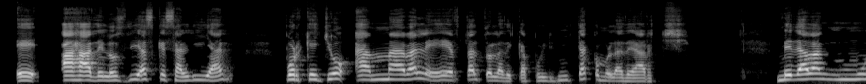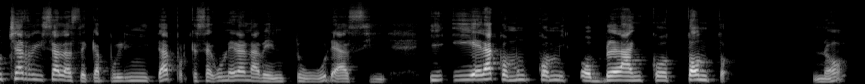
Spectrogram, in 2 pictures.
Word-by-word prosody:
eh - - +3 0.2
Ajá, 205 0 +9
de 190 -1 -1
los 185 0 -1
días 230 +1 0
que 225 - -4
salían, 200 +2 -2 0.5
porque 230 -1 +2
yo 255 +2 0
amaba 230 +3 +2
leer 195 -6 -2
tanto 220 -3 -2
la 165 -2 -2
de 145 - -6
Capulinita 170 - -7
como 190 -8 -7
la 160 -1 -3
de 155 0 -4
Archie. 150 0 -7 0.9
Me 220 +2 +5
daban 245 +2 +6
mucha 240 +3 -2
risa 225 -2 -3
las 185 -3 -3
de 150 - -5
Capulinita 165 +6 -6
porque 165 - -15
según 175 +3 -7
eran 200 -1 -1
aventuras, 140 -3 -6
y 120 -1 -17 0.4
y 200 +1 -9
y 210 +2 -2
era 240 +3 +6
como 215 -1 -3
un 220 0 -10
cómico 200 -4 -2
blanco 190 0 +2
tonto, 210 -1 +4 0.8
¿no?, - - -7
200 Hz, 140 wpm, -21 LUFS, 170-225 Hz, 0.9 s, Ajá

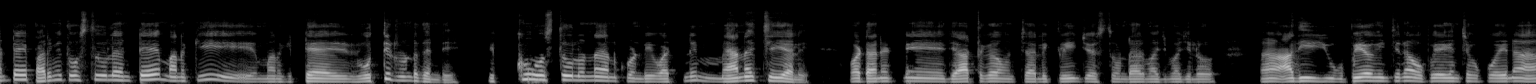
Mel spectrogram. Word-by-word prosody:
అంటే 190 +5 +1 0.2
పరిమిత 185 +8 0
వస్తువులంటే 205 -1 +1 0.2
మనకి, 175 +5 -3 0.6
మనకి 130 -2 -6
టే 145 -1 +6 0.5
ఒత్తిడి 230 - -2
ఉండదండి. 130 -12 -3 0.4
ఎక్కువ 240 +10 -2
వస్తువులున్నాయనుకోండి, 185 -9 0
వాటిని 150 +8 -3 0.3
మేనేజ్ 170 +6 +4
చెయ్యాలి. 135 -10 +3 0.5
వాటన్నిటిని 145 +2 +1 0.4
జాగ్రత్తగా 135 +1 +2
ఉంచాలి. 130 +1 -4
క్లీన్ 140 0 -2
చేస్తూ 130 0 -6
ఉండాలి. 125 0 -3
మధ్య, 120 -1 -6
మధ్యలో 120 0 -5 0.6
ఆ! - - +2 0.2
అది 150 +2 +3 0.2
యు 140 - -3
ఉపయోగించినా, 165 +3 +2
ఉపయోగించకపోయినా 150 0 -1
150 Hz, 100 wpm, -24 LUFS, 135-175 Hz, 0.6 s, టే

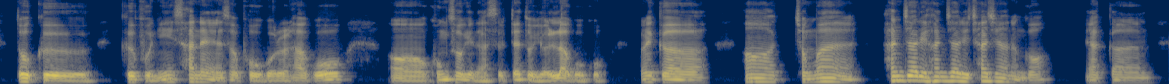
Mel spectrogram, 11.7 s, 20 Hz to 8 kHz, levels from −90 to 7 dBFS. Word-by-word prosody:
또 - - +6
그 80 -4 +4 0.2
그분이 105 0 -1
사내에서 95 -8 -1
보고를 80 +2 -1
하고 95 +5 +2 0.4
어 80 -2 0
공석이 95 0 +1
났을 70 -2 -5
때 - - +1
또 - - 0
연락 75 0 +2
오고. 70 -1 -5 0.3
그러니까 95 -4 +1 0.3
아 120 -1 0 0.2
정말 110 -3 0 0.2
1 155 +1 +2
자리 160 -1 +4
1 145 +1 +1
자리 140 -4 +3
차지하는 130 -9 -1
거 90 +3 -7 0.3
약간 90 -1 -6
95 Hz, 225 characters per minute, -20 LUFS, 85-115 Hz, 0.4 s, 또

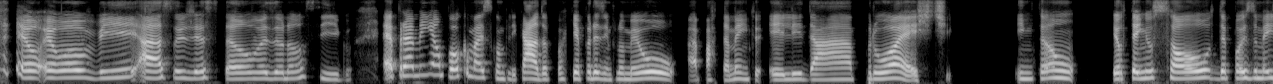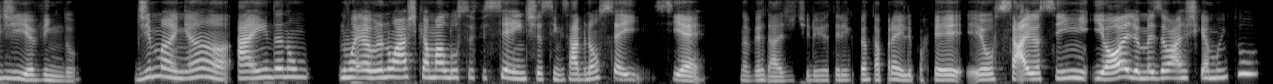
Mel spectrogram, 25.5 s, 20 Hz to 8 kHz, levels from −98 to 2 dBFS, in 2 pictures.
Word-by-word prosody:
Eu 250 - +3
eu 250 -1 +3
ouvi 255 +1 -1
a 240 0 +6
sugestão, 230 -3 -3
mas 225 -1 -4
eu 220 0 -2
não 230 +5 -6
sigo. 195 -10 -11 0.3
Eh, - - +5
para 325 +1 +4
mim 345 +2 -8
é 360 - 0
um - - -6
pouco 280 -4 +1
mais 260 -2 -3
complicado 215 -2 +3
porque, 215 +2 -2
por 225 +1 -4
exemplo, 210 -2 -3
o - - -6
meu 215 +1 +2
apartamento 205 +4 -6
ele 195 +2 -2
dá 195 +1 0
para 215 0 -4
o 215 - +3
Oeste. 235 0 +2 0.6
Então, 230 +3 -1 0.4
eu 210 - +1
tenho 230 +3 +2
sol 245 +1 +4
depois 240 +1 -1
do 245 - -2
meio-dia 240 -5 -1
vindo. 165 -5 -8 0.6
De 210 +8 -3
manhã 275 -4 0
ainda 255 +4 +2
não 280 -1 -3 0.3
não 265 +1 +1
é 260 - +1
eu 255 0 +4
não 280 +1 +3
acho 275 0 +3
que 275 - 0
é - - +6
uma 265 0 +4
luz 260 0 -3
suficiente, 245 -4 -3
assim, 205 -2 -8
sabe 195 +1 0
não 215 +3 -1
sei 200 -7 -3
se 205 -5 -2
é, 165 +1 +2 0.4
na 165 - -11
verdade. 160 -2 -8 0.2
Eu 170 +1 -10
teria 175 0 -9
que 175 - -35
perguntar 190 -1 -5
para 205 +2 -2
ele, 175 -1 -4
porque 180 -1 0
eu 190 +1 0
saio 200 +1 +5
assim 235 +3 -2
e 225 -1 +1
olho 250 +4 +6
mas 235 0 -2
eu 250 - +2
acho 250 0 -1
que - - -3
é 250 - -2
muito 390 +11 -3
230 Hz, 180 wpm, -24 LUFS, 200-255 Hz, 0.6 s, a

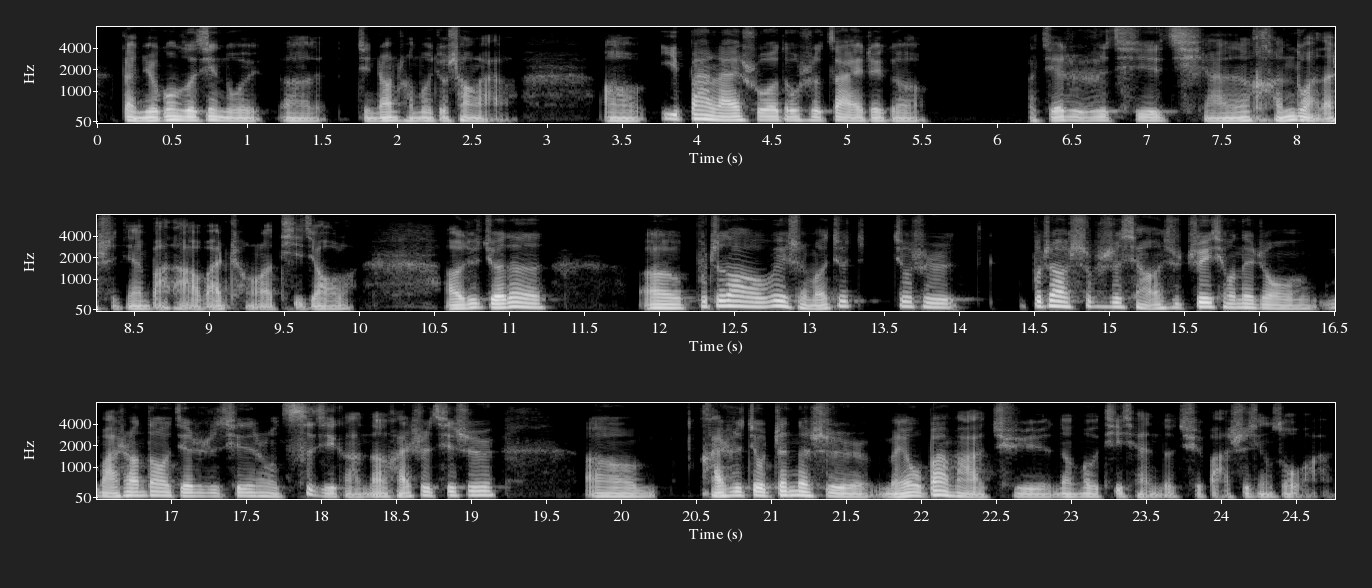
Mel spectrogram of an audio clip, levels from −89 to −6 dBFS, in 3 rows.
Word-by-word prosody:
感 90 - +2
觉 90 +1 +6
工 105 +1 +5
作 100 -1 +5
进 100 +1 +1
度， 85 -2 +1 0.2
呃， 75 -2 -5 0.3
紧 80 - -4
张 85 +2 +3
程 80 -2 -4
度 85 - 0
就 80 - -3
上 85 +1 -2
来 75 - -4
了。 - - -14 0.6
呃， 80 -1 -3
一 135 -2 0
般 135 -3 +4
来 100 -1 +6
说 105 0 +2
都 100 0 +1
是 95 -1 -1
在 90 -3 +1
这 85 0 -1
个 80 -1 -5 0.7
截 90 +4 +1
止 95 -1 -1
日 90 +2 -1
期 90 0 -2
前 80 -1 -2
很 90 +3 0
短 100 -5 +3
的 - - -2
时 - - -11
间 80 0 -3
把 - - -5
它 - - -4
完 - - -2
成 - - -10
了 - - -3
提 - - -9
交 80 +1 -3
了， 85 - -7 0.6
啊， 95 - +1
我 95 - +6
就 120 +4 +3
觉 120 -1 +6
得， 125 -2 +4 0.6
呃， 105 0 +3
不 105 +9 -4
知 165 - +2
道 155 -4 +5
为 155 +3 +4
什 115 -8 -2
么？ 85 +2 +2
就 155 +10 -1 0.3
就 150 - 0
是 130 -2 -1 0.5
不 150 - +3
知 165 - +5
道 155 - +7
是 145 +3 -3
不 145 - -8
是 135 -1 0
想 115 -6 -2
要 100 - 0
去 110 +2 -5
追 135 +6 +4
求 130 -3 -1
那 115 -1 +3
种 90 -4 -2
马 100 -4 -1
上 115 +3 +2
到 115 -1 +2
截 105 -1 +2
止 100 - -2
日 100 0 -4
期 110 - -3
那 105 - +1
种 100 -2 -1
刺 90 - -2
激 95 -7 -2
感 85 -2 -6
呢， 85 - -1
还 90 - -1
是 115 +4 0
其 120 - -2
实 125 +1 +1 0.6
呃， 90 -2 -2 0.4
还 100 - +2
是 120 +2 +2
就 120 0 +4
真 125 +3 +3
的 120 -2 +6
是 90 -6 0
没 80 +1 -1
有 105 +3 +4
办 135 0 +4
法 85 -8 0
去 80 +1 -5
能 85 -1 -2
够 85 0 -1
提 - - -6
前 - - -8
地 - - -7
去 - - -10
把 - - -10
事 - - -7
情 80 -2 -6
做 85 - -6
完。 - - -17
100 Hz, 270 characters per minute, -25 LUFS, 85-120 Hz, 0.7 s, 道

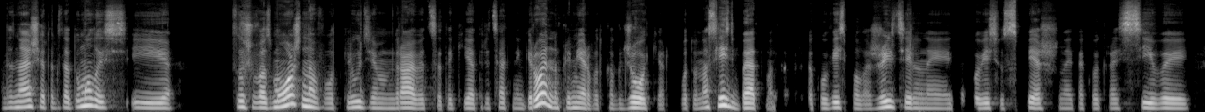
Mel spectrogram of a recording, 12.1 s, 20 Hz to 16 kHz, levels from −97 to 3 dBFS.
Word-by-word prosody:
ты 165 - -16
знаешь, 195 +3 +1
я 180 - -4
так 175 -2 -16
задумалась 195 +1 +1
и 160 -2 -3 0.6
слышу, 195 -3 -2
возможно, 195 - +5
вот 155 -1 -12
людям 165 -3 -3
нравятся 155 -4 -2
такие 150 +1 -8
отрицательные 155 0 -13
герои, 260 - +7
например, 165 -4 -2
вот 140 - -16
как 145 -1 -18
Джокер. 160 +1 +2 0.2
Вот 150 -1 -14
у - - -13
нас 175 +7 -5
есть 250 -5 +8
Бэтмен, 160 +1 0
так - - -31 0.2
такой 150 +1 -10
весь 175 +1 -1
положительный, 155 0 -2
такой 155 - -9
весь 155 0 -5
успешный, 150 0 -6
такой 150 0 -15
красивый, 155 0 -2
160 Hz, 160 wpm, -25 LUFS, 150-175 Hz, 0.6 s, есть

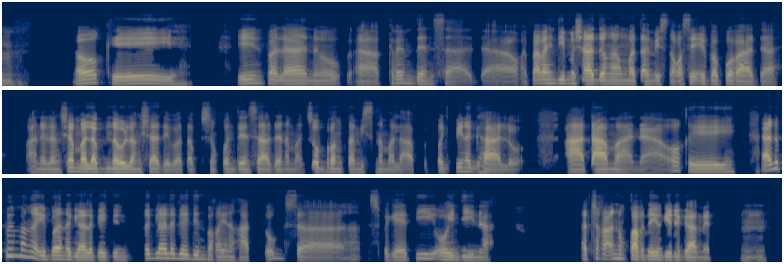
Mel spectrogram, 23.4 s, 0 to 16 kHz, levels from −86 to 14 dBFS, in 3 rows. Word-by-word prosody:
Mm. 125 -2 -14 0.6
Okey. 155 -2 +2 0.9
Iyon 155 +1 -1
pala 140 -1 +1
ano, 125 -1 -8
ah, 115 -2 -5
kremdensada. 110 -7 -8
Okay, 120 - -15
para 145 +2 +3
hindi 155 -1 -1
masyado 140 -1 +6
ngang 140 -1 -1
matamis 125 -1 -1
'no, 120 - -1
kasi 140 +4 -1
'yung 135 - -1
evaporada 115 -4 -1 0.3
ano 120 +1 -5
lang 120 -1 -3
siya, 155 - +6
malabnaw 130 -3 +6
lang 120 -1 0
siya, 125 -2 +1
di 115 - -6
ba? 110 0 -7
Tapos 115 0 -8
yung 135 - -10
kondensada 120 -1 -1
naman 115 -1 -9
sobrang 130 +1 -2
tamis 120 +1 -6
na 120 - -8
malapot, 110 -3 -8
'pag 140 -1 -6
pinaghalo, 120 -8 +1 0.5
ah, 110 0 +6
tama 115 -2 +5
na, 105 +1 -4
okey. 140 -1 -1 0.2
Ano - - +7
pa 300 - -1
yung 295 -1 -4
mga 240 -5 +2
iba 155 0 +1
naglalagay 140 -1 +2
din 140 -1 -8 0.2
naglalagay 195 -1 +1
din 165 -1 -5
ba - - -3
kayo 130 -1 -4
ng 120 - -14
hotdogs 170 - -8
sa 125 - -2 0.6
spaghetti 135 +9 -5
o 145 - 0
hindi 135 -3 -2
na? 110 -2 -4 1.0
At - - 0
tsaka - - +2
anong 185 -2 -6
karne 150 +1 +5
yung 140 - +4
ginagamit? 125 -4 +4 0.3
Mm. 125 0 -15
130 Hz, 165 wpm, -25 LUFS, 115-145 Hz, 1.0 s, Ano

